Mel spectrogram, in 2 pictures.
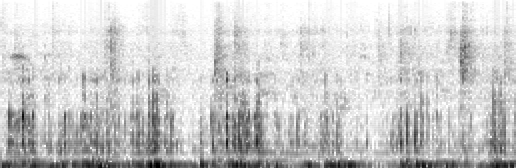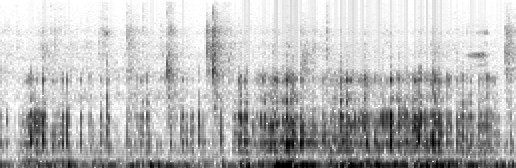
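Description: Footsteps crunching on gravel, with many sharp clicks and a steady low rumble on the camera's microphone.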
